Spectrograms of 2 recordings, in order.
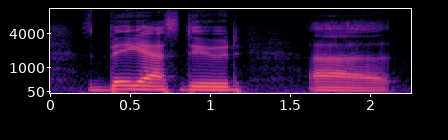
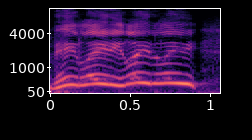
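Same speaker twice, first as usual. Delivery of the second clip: calling out; faster than usual. Retold or imitated. Calling out to distant employee.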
